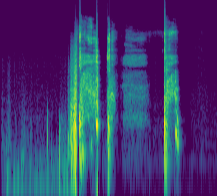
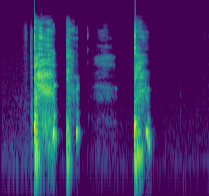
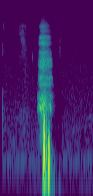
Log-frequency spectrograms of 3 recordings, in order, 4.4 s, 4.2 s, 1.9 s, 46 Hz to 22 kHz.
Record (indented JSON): {
  "cough_length": "4.4 s",
  "cough_amplitude": 32768,
  "cough_signal_mean_std_ratio": 0.31,
  "three_cough_length": "4.2 s",
  "three_cough_amplitude": 32768,
  "three_cough_signal_mean_std_ratio": 0.34,
  "exhalation_length": "1.9 s",
  "exhalation_amplitude": 32119,
  "exhalation_signal_mean_std_ratio": 0.22,
  "survey_phase": "beta (2021-08-13 to 2022-03-07)",
  "age": "18-44",
  "gender": "Female",
  "wearing_mask": "No",
  "symptom_sore_throat": true,
  "smoker_status": "Never smoked",
  "respiratory_condition_asthma": false,
  "respiratory_condition_other": false,
  "recruitment_source": "REACT",
  "submission_delay": "1 day",
  "covid_test_result": "Negative",
  "covid_test_method": "RT-qPCR",
  "influenza_a_test_result": "Negative",
  "influenza_b_test_result": "Negative"
}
